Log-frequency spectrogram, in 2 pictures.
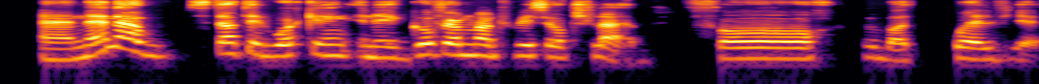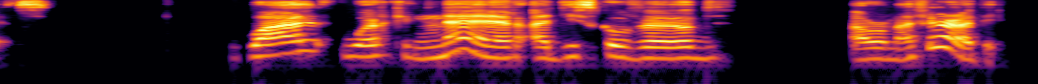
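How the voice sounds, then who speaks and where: A woman speaks in a French accent at medium pitch with ordinary pitch variation and a moderate pace. Long, frequent pauses break up her speech, and the sound is dry and close with no echo. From France. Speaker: health presenter, chemist. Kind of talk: presentation.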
